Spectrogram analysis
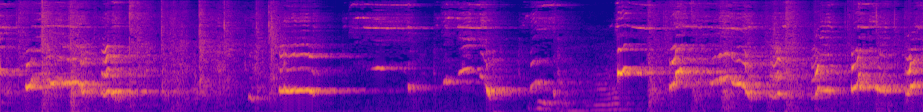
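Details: Siberian Husky. A Siberian Husky vocalizes in a long series of whining, yodel-like calls, each sliding up and down in pitch. Short yips and whimpers break up the drawn-out, talkative phrases.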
